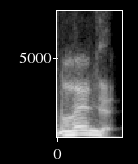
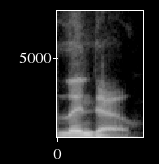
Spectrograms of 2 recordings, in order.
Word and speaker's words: Lindo: I know I'm saying Lindro. I'm saying his name wrong. Lindo.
